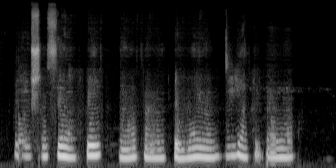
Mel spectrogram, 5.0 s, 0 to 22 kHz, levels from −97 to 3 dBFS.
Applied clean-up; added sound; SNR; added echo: neural mask model DeepFilterNet 3.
